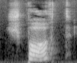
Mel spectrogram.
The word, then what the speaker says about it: Sport: Sport.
